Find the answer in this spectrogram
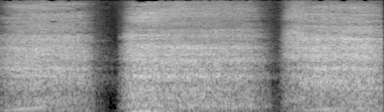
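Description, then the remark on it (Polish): Rapid, forceful breathing demonstrated: three loud, airy breaths in quick succession with only brief pauses between them, like hyperventilation, and no talking. “Po prostu takie, czy właśnie branie głębokich wdechów, takie westchnięcia bardziej takie e, versus oddychanie skrzyniowe e, versus hiperwentylacja, czyli bardziej takie”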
